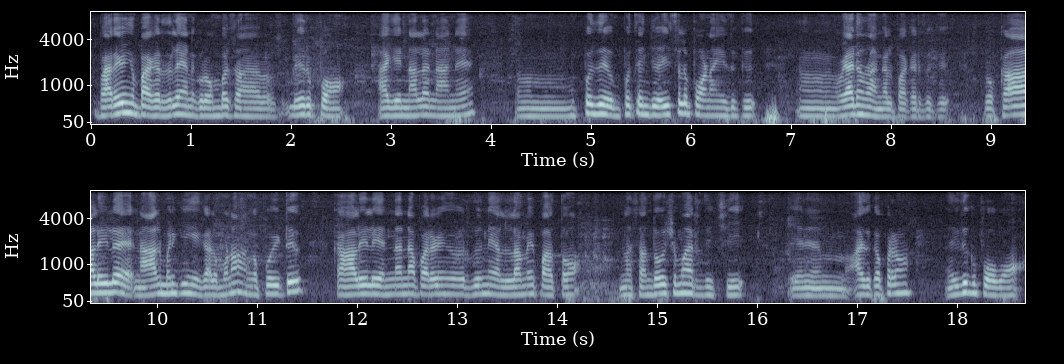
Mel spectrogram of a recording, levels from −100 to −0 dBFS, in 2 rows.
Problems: background sounds at intervals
